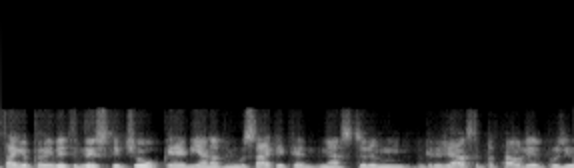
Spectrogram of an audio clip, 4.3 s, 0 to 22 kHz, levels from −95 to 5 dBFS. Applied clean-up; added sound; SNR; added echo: neural mask model DeepFilterNet 3.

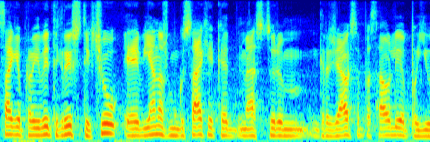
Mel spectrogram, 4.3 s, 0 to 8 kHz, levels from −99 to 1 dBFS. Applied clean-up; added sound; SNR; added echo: none; none; none; none.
